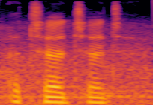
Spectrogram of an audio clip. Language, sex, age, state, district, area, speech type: Urdu, male, 18-30, Bihar, Gaya, urban, spontaneous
